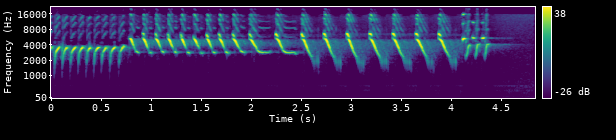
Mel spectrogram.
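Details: Canary singing a fast, loud series of repeated notes: rapid upswept trills near the start, then a run of evenly spaced descending whistled slurs at about four per second, ending in a brief high flourish before falling silent; faint steady hum beneath.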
